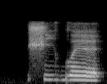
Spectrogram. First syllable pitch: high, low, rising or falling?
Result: low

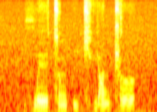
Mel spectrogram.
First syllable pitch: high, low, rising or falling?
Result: high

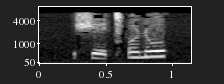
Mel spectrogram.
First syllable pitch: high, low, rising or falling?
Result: low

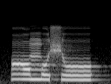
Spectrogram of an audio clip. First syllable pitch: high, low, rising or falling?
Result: high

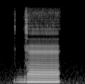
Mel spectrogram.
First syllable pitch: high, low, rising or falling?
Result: high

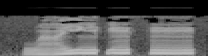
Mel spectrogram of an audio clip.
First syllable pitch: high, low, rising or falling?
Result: rising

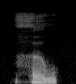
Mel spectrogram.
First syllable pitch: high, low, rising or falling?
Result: low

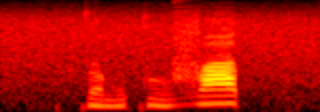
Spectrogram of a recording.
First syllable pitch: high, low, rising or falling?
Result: low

